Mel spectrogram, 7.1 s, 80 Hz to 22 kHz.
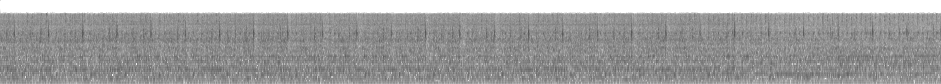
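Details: Honda Accord 7th gen, engine idling, under-hood knock first suspected from the power steering pump or valves: light, regular ticking about four times a second, traced to a half-year-old drive belt cut, cracked and worn through in one spot.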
